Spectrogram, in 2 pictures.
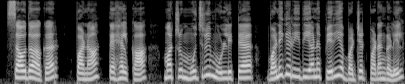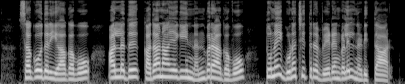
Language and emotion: Tamil, neutral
